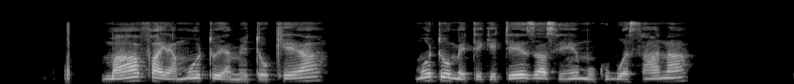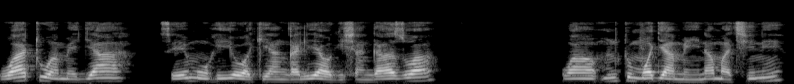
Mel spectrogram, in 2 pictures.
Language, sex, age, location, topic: Swahili, male, 18-24, Kisumu, health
